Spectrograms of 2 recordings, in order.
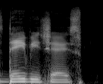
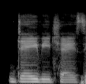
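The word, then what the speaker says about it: Daveigh Chase: I think it's Davy Chase. – Davy Chase.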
